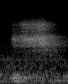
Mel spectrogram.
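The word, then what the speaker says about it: אִישׁ: Qui si legge Ish.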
